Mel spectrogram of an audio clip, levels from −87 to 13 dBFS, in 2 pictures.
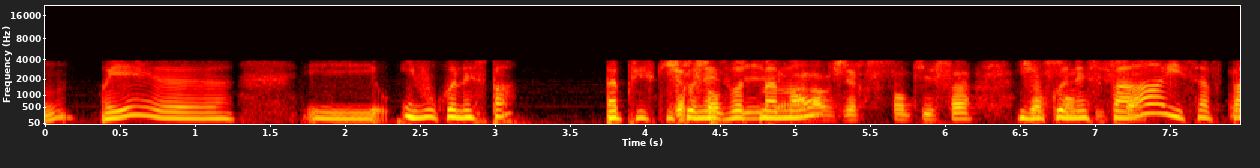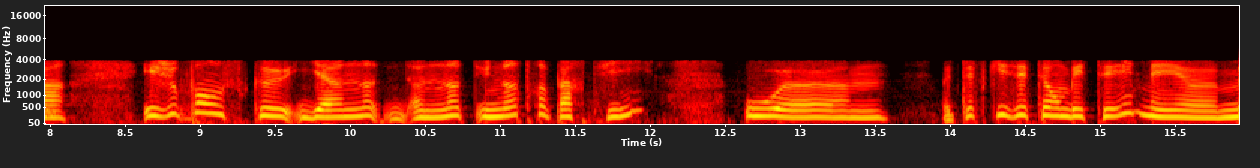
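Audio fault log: throughout, Bluetooth CVSD headset codec: the speech went through a one-bit delta coder whose adaptive step lags loud, fast-changing sound, so sibilants turn scratchy and a granular hiss sits underneath, while nothing above about 3.8 kHz survives, which fits a 64 kbps narrowband headset link.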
